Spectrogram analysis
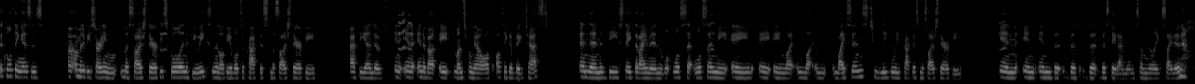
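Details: Stuttering in an adult who runs a stuttering channel, speaking with a cold; word repetitions such as "in in".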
